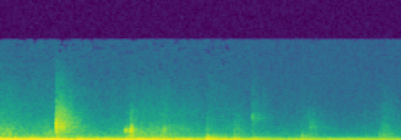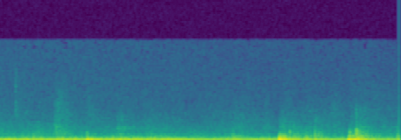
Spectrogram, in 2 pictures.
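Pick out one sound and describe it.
Footsteps walk softly.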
